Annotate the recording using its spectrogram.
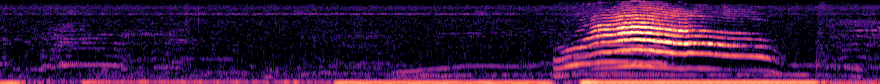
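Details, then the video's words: Persian cat and village cat fighting in a garden in Indonesia: a long, loud, harmonic yowl rising then falling over about two seconds, preceded by softer wavering moans and a low steady hum. "Kucing Persia vs Kucing Kampung bertengkar di kebun | cat fighting"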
